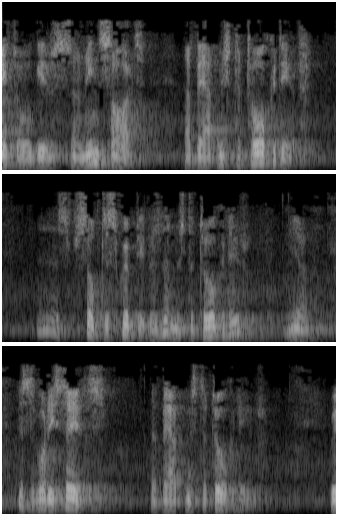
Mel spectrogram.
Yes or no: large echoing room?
yes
